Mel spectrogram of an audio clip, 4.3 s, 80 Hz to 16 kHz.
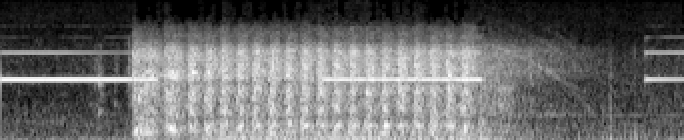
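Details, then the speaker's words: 2017 Toyota C-HR with newly installed SkyBrake immobilizer, tag not recognized (no battery in tag): warning beeps, then about two seconds of steady cranking at roughly three strokes a second that never catches; immobilizer blocks starting. "si le dispositif d'immobilisation ne reconnaît pas étiquette, vous entendrez le son les signaux d'avertissement cette marque ne peut lire, en conséquence de voiture ne doit pas va commencer."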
